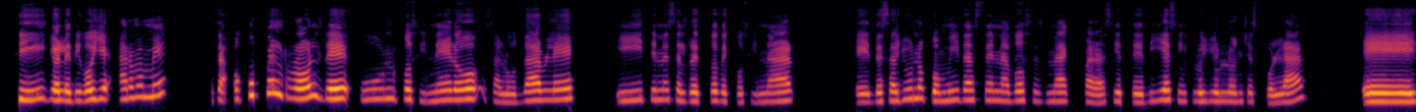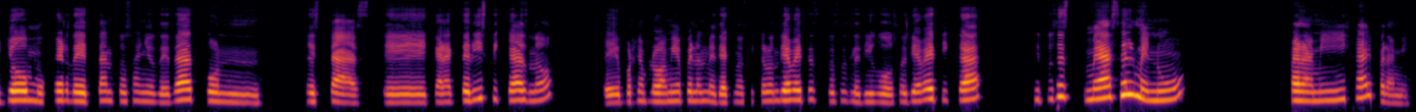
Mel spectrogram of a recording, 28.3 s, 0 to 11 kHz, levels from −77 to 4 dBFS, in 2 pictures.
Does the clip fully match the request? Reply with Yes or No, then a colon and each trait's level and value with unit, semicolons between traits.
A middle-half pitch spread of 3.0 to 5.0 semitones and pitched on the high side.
Yes: average, 3.4 semitones; high, 235 Hz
